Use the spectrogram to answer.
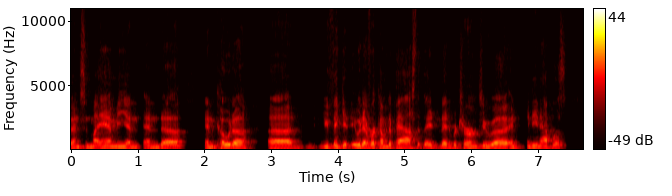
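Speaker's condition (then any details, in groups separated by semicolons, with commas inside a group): No condition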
